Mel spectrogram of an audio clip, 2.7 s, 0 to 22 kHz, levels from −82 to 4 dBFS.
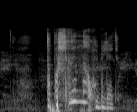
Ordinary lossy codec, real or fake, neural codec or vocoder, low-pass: none; real; none; none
